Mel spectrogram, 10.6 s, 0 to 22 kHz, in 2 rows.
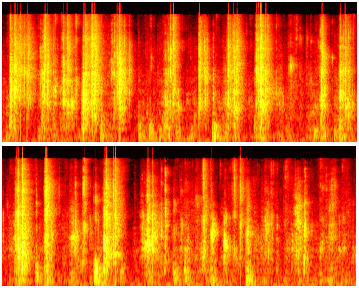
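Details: Male American Bully (Pit Bull) dog, born 2016, eating duck spine jerky: loud, sharp crunching bites repeated every fraction of a second in bursts, with brief pauses between bouts of chewing.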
